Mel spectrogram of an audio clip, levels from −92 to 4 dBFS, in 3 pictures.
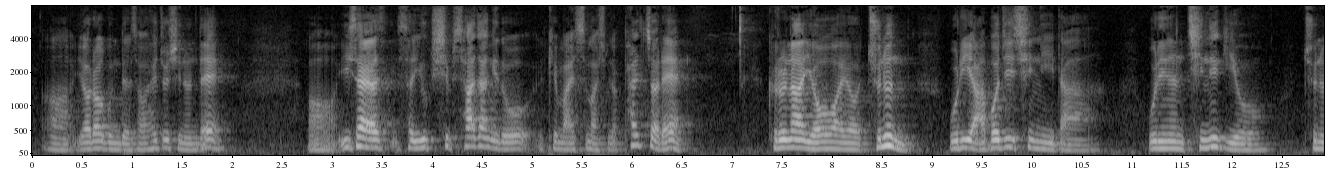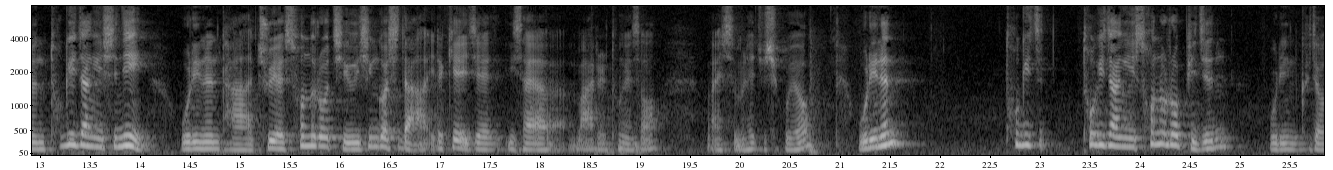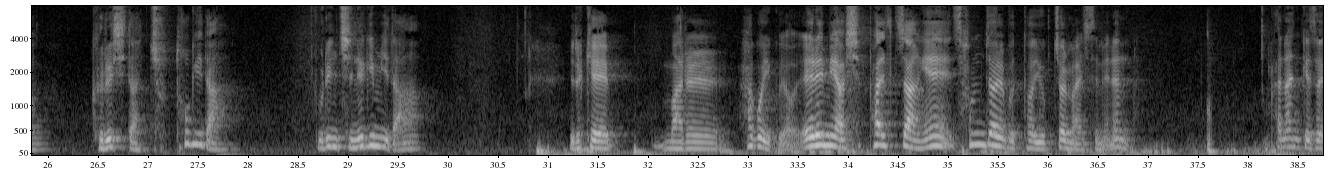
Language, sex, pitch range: Korean, male, 125-185 Hz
